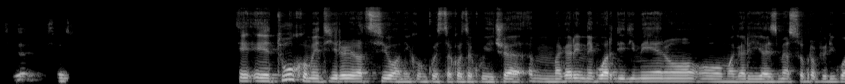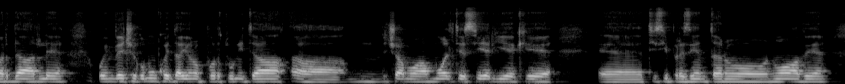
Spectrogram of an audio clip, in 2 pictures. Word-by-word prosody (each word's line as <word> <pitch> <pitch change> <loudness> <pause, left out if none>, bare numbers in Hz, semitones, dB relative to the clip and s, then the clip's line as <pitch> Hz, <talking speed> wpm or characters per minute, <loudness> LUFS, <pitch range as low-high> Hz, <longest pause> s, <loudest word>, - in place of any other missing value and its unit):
Eh, 430 - -3 0.2
se 425 - -7
s - - -11 1.7
E 155 -2 +1
e 150 - +3
tu 210 +10 +3
come 155 -10 +2
ti 140 +1 0
relazioni 135 -2 +3
con 125 0 -7
questa 125 0 -2
cosa 130 +1 -1
qui, 125 -2 -4
cioè, 125 +1 +2
uhm, 155 - -4
magari 145 +3 +2
ne 140 -1 -1
guardi 140 0 +4
di 135 +1 -3
meno 140 0 +1
o 135 -2 +1
magari 130 +1 -1
hai 125 -1 +4
smesso 125 +1 -3
proprio 130 -1 -3
di 130 - -5
guardarle, 130 0 +1 0.3
o 135 - 0
invece 140 +1 -1
comunque 140 +1 0
dai 135 -1 +3
un'opportunità 130 0 0
a, 115 -4 0
uhm, 120 0 -15
diciamo 125 0 0
a - - -4
molte 135 0 -1
serie 130 0 0
che, 125 0 -1 0.4
ehm, 115 -1 -3
ti 115 +3 -7
si 135 - -4
presentano 125 -1 0
nuove, 130 0 0
130 Hz, 155 wpm, -23 LUFS, 125-140 Hz, 1.7 s, guardi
